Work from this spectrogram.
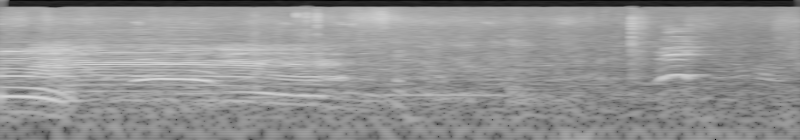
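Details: Cattle riding in a vehicle between Indonesian markets give a loud wavering moo that bends in pitch and trails off, then a brief second bellow, with vehicle rattle underneath.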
